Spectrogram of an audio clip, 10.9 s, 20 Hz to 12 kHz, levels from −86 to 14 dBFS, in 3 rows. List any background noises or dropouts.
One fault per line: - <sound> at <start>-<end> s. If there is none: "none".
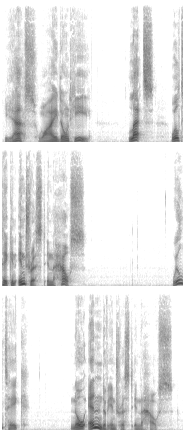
none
